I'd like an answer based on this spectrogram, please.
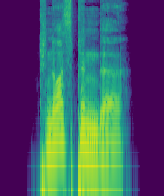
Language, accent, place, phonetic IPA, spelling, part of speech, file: German, Germany, Berlin, [ˈknɔspəndə], knospende, adjective, De-knospende.ogg
- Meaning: inflection of knospend: 1. strong/mixed nominative/accusative feminine singular 2. strong nominative/accusative plural 3. weak nominative all-gender singular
